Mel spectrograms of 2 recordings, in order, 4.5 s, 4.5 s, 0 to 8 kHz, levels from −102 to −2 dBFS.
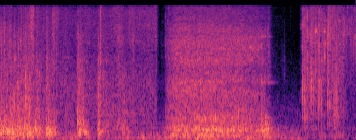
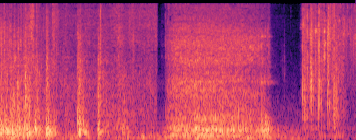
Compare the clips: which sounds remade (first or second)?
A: second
